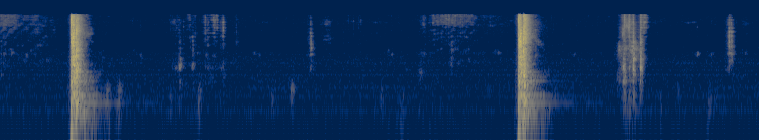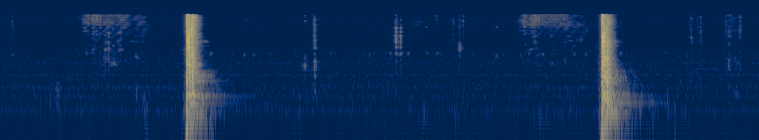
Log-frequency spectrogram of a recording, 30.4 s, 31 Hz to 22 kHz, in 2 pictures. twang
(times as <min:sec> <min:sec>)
0:01.4 0:02.0, 0:10.4 0:10.9, 0:18.9 0:19.4, 0:27.2 0:27.8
